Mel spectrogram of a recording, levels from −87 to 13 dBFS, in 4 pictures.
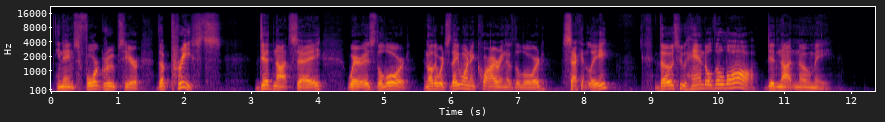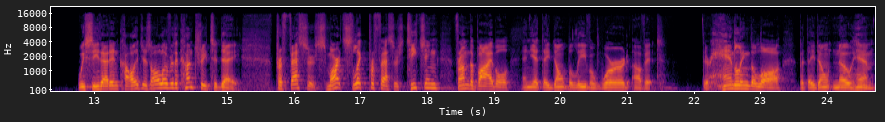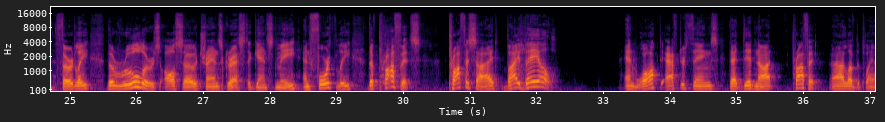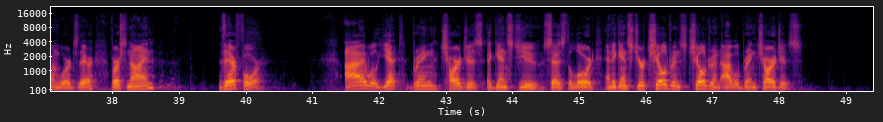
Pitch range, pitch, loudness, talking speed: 115-160 Hz, 135 Hz, -19 LUFS, 145 wpm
